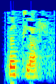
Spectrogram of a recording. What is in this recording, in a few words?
icelandic cups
